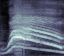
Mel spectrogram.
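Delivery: loud, high, drawn-out exclamation of shock; recalled shock, played up loud and high; shocked whoa. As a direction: let out a big, appalled "whoa". Retelling her shocked reaction.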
